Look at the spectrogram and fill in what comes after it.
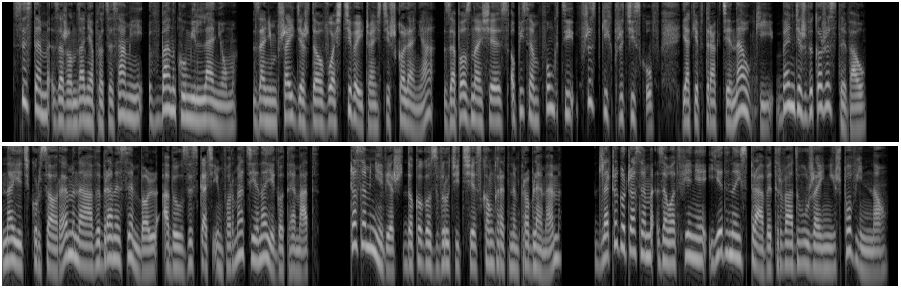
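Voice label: Polish, female, narration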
